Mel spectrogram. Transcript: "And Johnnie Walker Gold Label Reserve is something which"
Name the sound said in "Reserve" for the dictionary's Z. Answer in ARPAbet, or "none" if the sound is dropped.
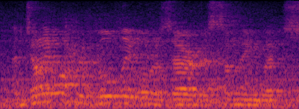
Z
